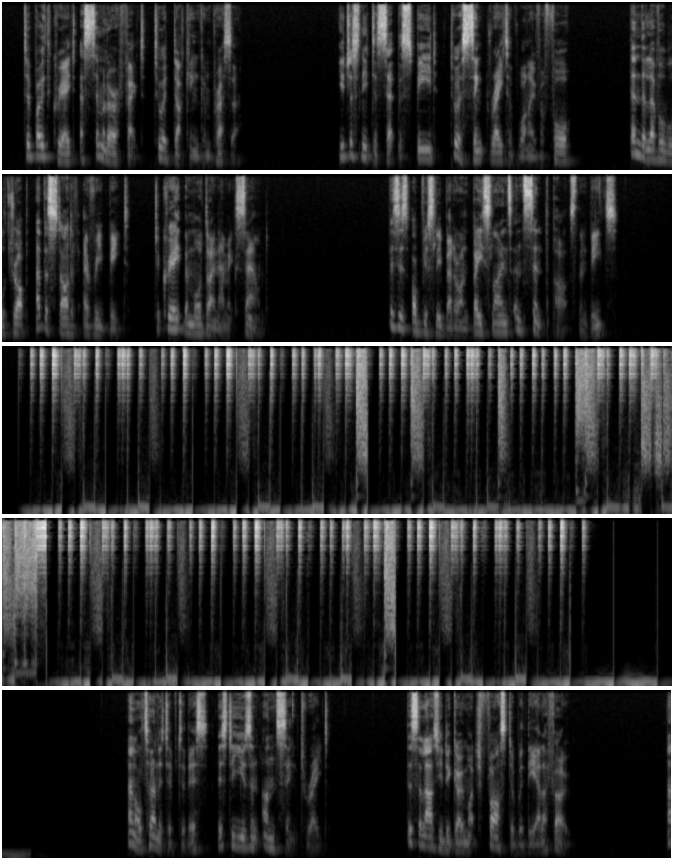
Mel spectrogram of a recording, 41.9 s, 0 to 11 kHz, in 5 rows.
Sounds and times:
Speech: 0.3s - 3.0s, 4.2s - 7.2s, 7.9s - 11.8s, 13.2s - 16.1s, 35.1s - 37.6s, 38.6s - 40.7s
Drum machine: 17.0s - 33.4s
Electronic tuner: 17.0s - 34.0s
Effects unit: 17.0s - 34.2s.

